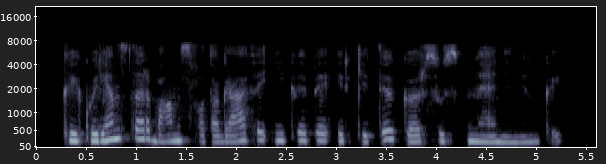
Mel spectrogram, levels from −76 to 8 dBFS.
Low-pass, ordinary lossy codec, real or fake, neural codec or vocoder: 7.2 kHz; AAC, 32 kbps; real; none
